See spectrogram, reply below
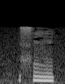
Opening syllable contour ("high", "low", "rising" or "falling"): low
